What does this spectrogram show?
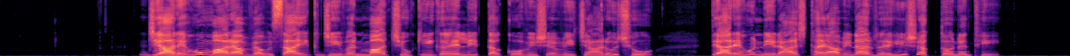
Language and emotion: Gujarati, sad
